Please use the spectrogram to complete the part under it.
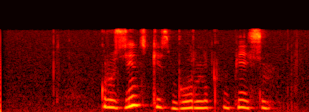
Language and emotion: Russian, sad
